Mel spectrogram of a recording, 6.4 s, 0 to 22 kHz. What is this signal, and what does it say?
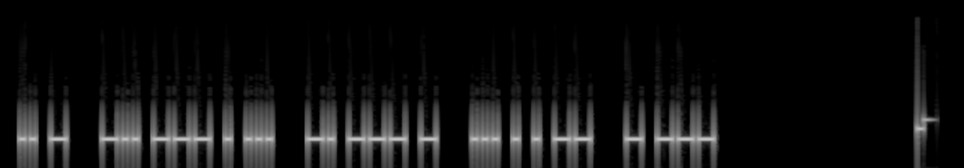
Morse code, heard as a keyed tone, about 34 wpm, 700 Hz. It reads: IT DOES NOT SEEM TO
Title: Sets of 5 Words Encore2 35wpm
